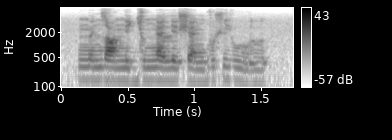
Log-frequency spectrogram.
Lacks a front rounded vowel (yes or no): no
